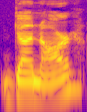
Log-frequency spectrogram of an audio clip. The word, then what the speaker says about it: Gunnar: the lore and then we'll talk about it pronounced gun oh I love gun are I guess the oldest Dragonlords still remember the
